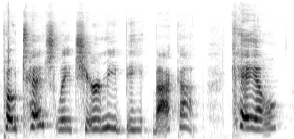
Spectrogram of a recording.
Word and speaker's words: Kale: Cale, pronounced Cale, yet nothing like the vegetable, has coffee-colored eyes and smooth maple skin.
